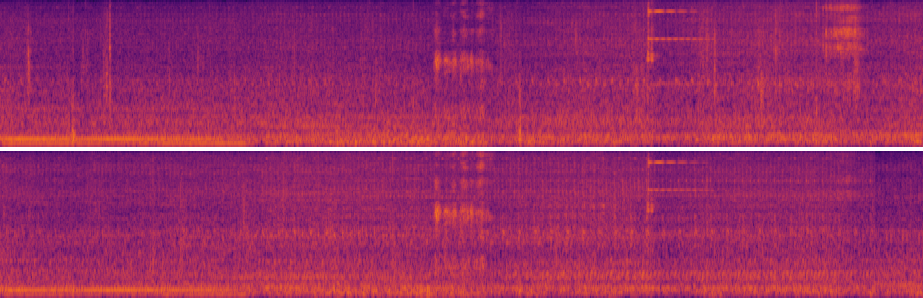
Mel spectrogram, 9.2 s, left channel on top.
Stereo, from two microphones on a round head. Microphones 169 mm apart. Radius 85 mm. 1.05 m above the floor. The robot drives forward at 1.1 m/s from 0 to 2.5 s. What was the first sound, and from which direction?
Writing, 35° right (ahead or behind).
